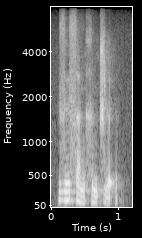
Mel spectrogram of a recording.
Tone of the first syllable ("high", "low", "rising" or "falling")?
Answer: rising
